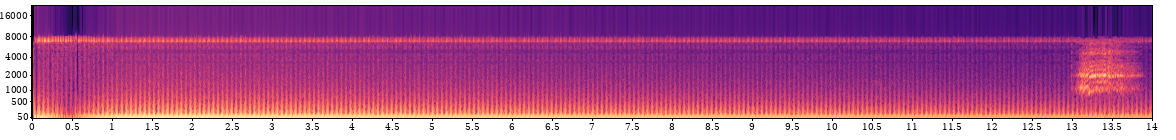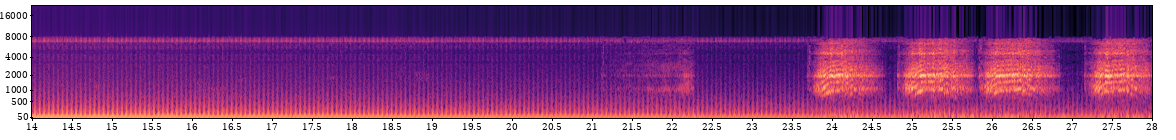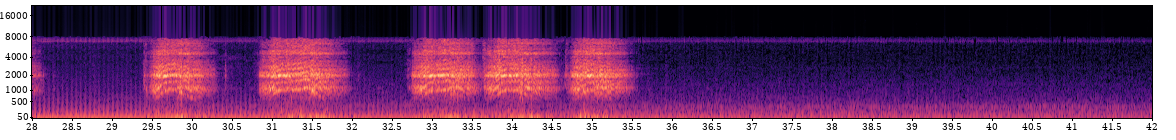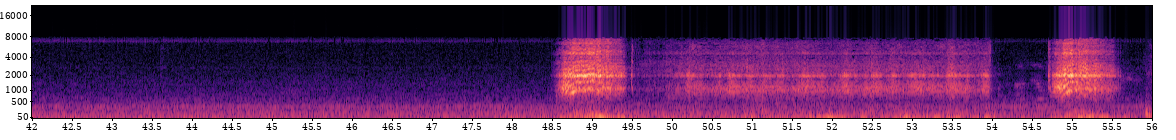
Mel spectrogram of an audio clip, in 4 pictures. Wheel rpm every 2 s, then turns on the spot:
0, 0, 0, 0, 0, 0, 20, 0, 0, 0, 0, 10, 50, 40, 20, 40, 40, 30, 0, 0, 0, 0, 0, 0, 30, 20, 20, 20.
50-54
